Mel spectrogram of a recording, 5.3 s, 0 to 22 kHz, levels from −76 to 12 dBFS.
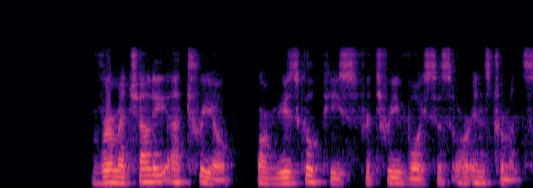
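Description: No technical faults are audible.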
